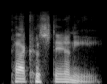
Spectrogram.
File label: "Pakistani", American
